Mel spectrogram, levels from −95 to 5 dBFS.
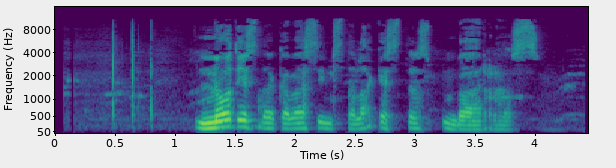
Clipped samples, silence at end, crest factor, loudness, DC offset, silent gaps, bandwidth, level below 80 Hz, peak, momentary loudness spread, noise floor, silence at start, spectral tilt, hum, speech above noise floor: under 0.1%; 0.45 s; 22 dB; -24 LUFS; under 0.1%; none; 11.5 kHz; -74 dBFS; -2 dBFS; 23 LU; -46 dBFS; 1.15 s; -6 dB/octave; none; 23 dB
